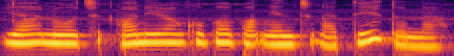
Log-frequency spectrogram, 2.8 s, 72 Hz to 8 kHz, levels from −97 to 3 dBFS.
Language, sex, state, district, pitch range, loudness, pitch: Garo, female, Meghalaya, South Garo Hills, 200-230 Hz, -13 LUFS, 220 Hz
